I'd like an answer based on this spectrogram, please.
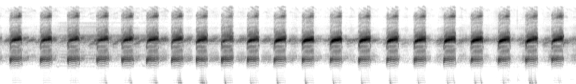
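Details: After a huge rainstorm in South Georgia, frogs come out in the darkness and give loud, nasal, buzzy croaks in a steady rhythm, almost two every second.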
